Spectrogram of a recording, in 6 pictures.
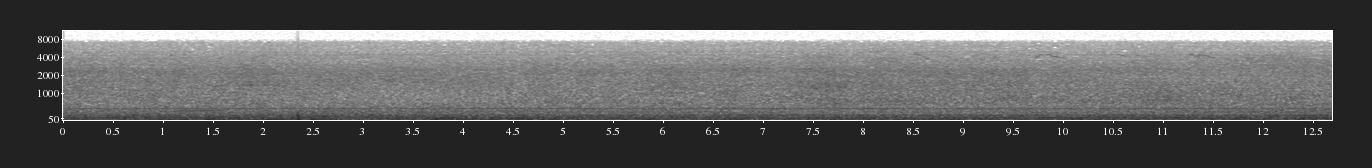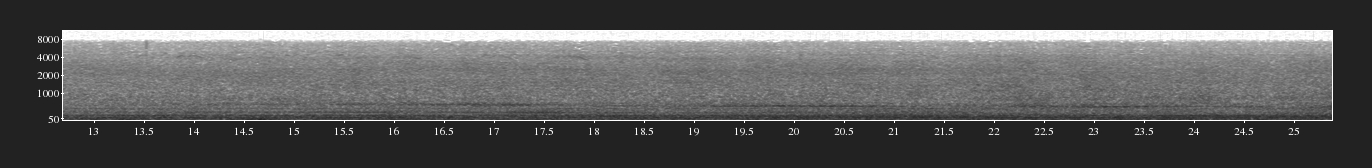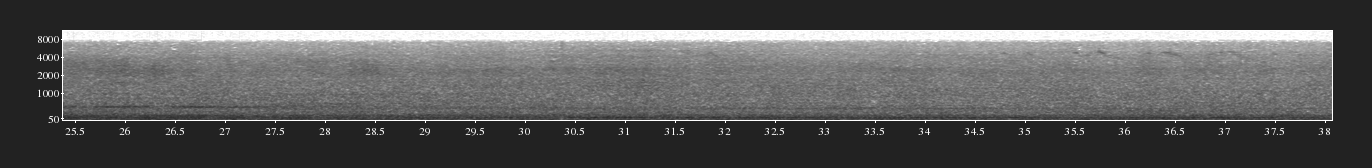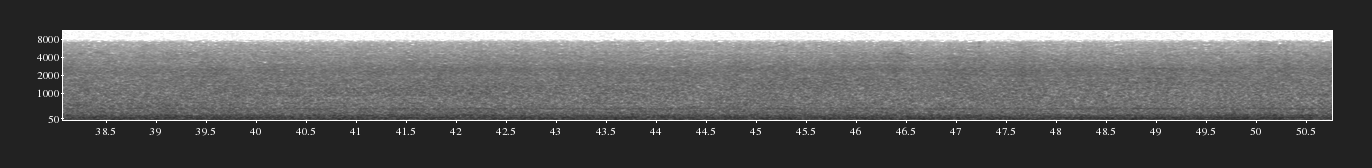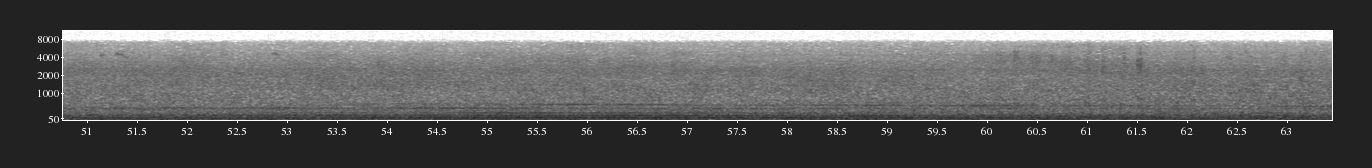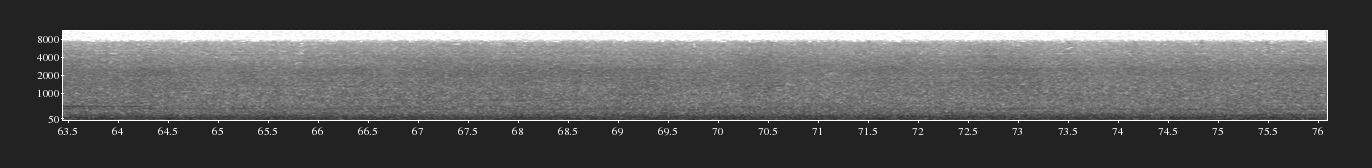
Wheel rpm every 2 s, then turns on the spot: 0, 0, 0, 0, 0, 0, 0, 0, 0, 0, 0, 0, 0, 0, 0, 0, 0, 0, 0, 0, 0, 0, 0, 0, 0, 0, 0, 0, 0, 0, 0, 0, 0, 0, 0, 0, 0, 0.
none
